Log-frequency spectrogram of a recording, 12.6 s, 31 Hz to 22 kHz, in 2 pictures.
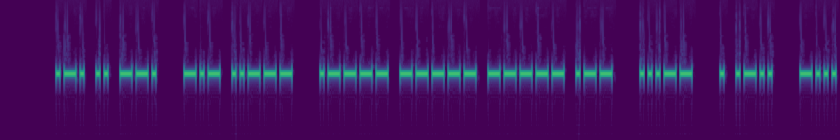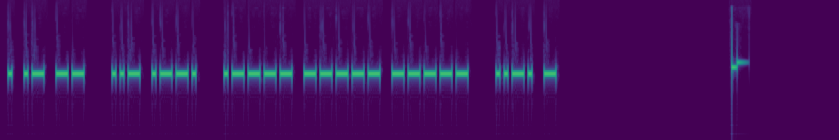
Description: Morse code, heard as a keyed tone, about 37 wpm, 700 Hz. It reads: RIG K2 100W 3 EL BEAM UP 100 FT
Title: K1USN SST QSO Practice 40wpm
